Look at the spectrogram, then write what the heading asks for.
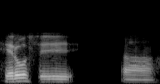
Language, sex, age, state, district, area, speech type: Manipuri, male, 30-45, Manipur, Churachandpur, rural, conversation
